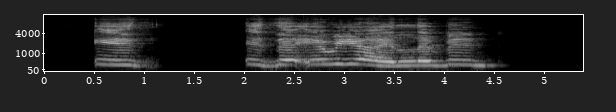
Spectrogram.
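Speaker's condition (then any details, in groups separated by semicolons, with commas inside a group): Cerebral palsy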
